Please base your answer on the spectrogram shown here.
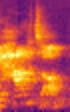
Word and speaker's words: Hata: So it's pronounced exactly the same, but when it comes to spelling, it's H with a C.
